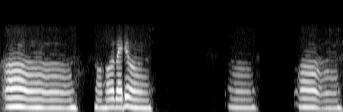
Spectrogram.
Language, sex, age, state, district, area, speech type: Assamese, female, 60+, Assam, Dibrugarh, rural, conversation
